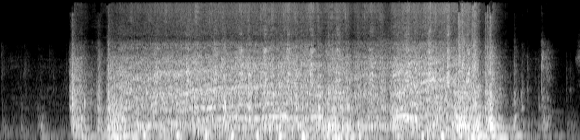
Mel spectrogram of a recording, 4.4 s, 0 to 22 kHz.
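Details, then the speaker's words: Mountfield HP474 mower with RV150 engine that over-revs, governor vane missing and cable stretched: fires and runs hard for about three seconds, then cuts out. The kill microswitch is sticking and not clicking open properly. "all right so this minecraft switch is always a problem on these so i'll push the lever in there and show you you see that's not opening up properly you want a nice firm click out of it"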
